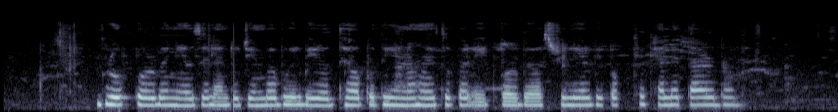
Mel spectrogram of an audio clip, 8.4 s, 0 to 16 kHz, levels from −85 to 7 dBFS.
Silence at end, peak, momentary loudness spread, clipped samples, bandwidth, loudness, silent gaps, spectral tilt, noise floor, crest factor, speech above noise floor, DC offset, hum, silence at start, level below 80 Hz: 0.95 s; -4 dBFS; 10 LU; under 0.1%; 7.2 kHz; -21 LUFS; none; -7.5 dB/octave; -57 dBFS; 18 dB; 37 dB; under 0.1%; none; 0.95 s; -64 dBFS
